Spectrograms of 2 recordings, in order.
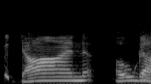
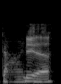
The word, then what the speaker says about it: Donegan: I love how you tried to D&Dify the name, but it's just Donegan.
